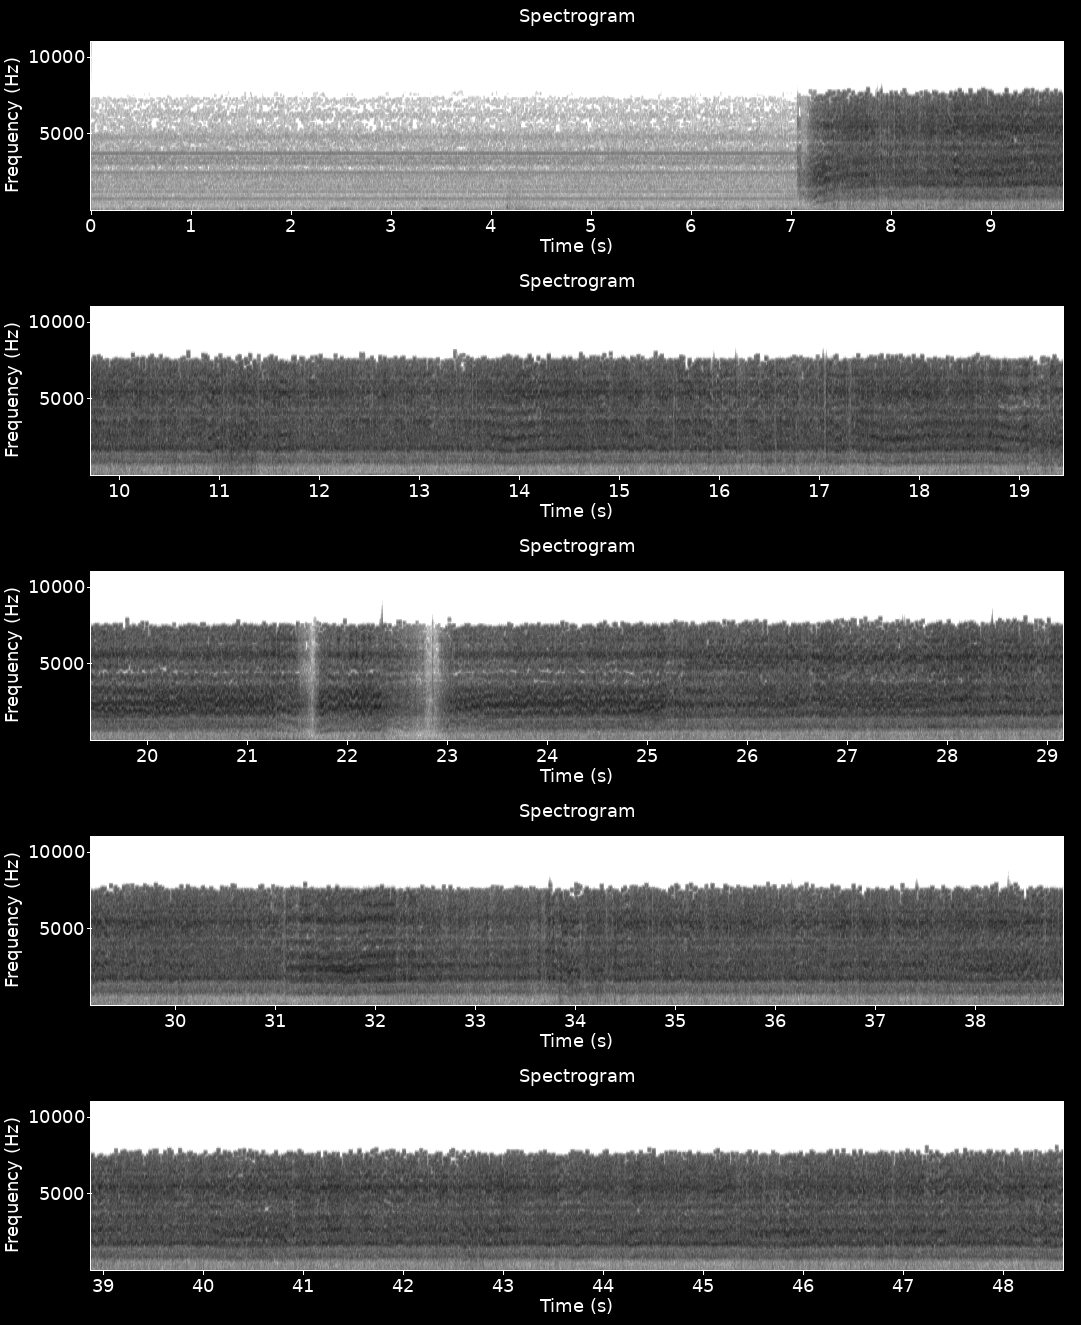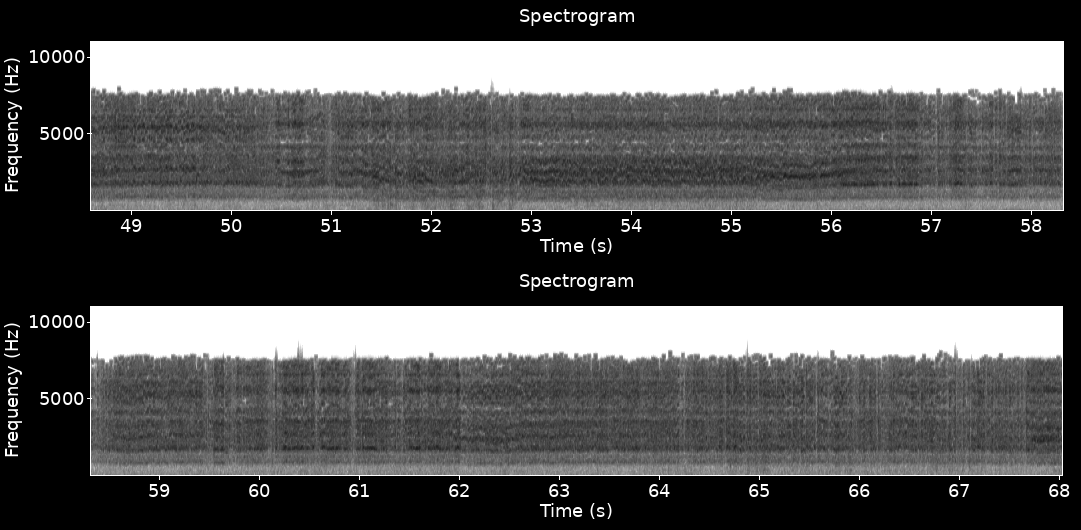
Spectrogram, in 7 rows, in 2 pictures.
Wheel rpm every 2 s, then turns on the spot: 0, 0, 0, 30, 210, 230, 240, 230, 230, 220, 180, 110, 190, 210, 230, 230, 230, 230, 230, 220, 230, 230, 240, 230, 230, 230, 200, 200, 220, 230, 230, 220, 230, 230.
none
